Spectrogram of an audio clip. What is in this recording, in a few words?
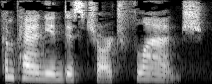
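"companion discharge flange", English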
